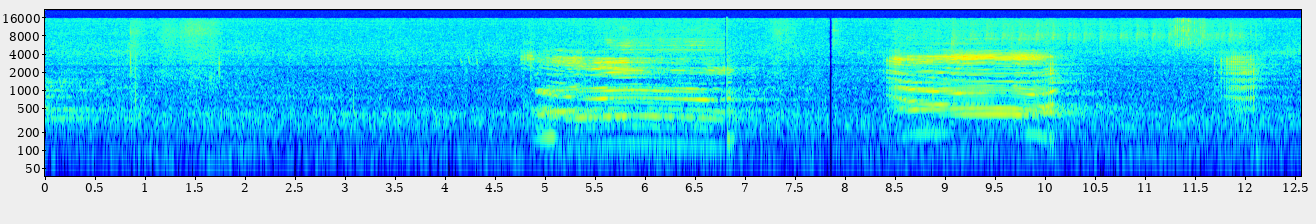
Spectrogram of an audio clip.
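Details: Red deer stag roaring during the rut in Weerterbos on 29 September 2011, alone in a meadow: two deep, drawn-out, harmonic roars of about two seconds each over a hushed background.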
